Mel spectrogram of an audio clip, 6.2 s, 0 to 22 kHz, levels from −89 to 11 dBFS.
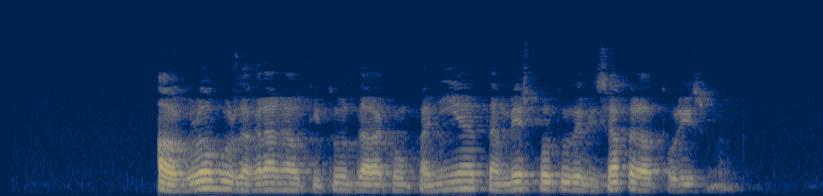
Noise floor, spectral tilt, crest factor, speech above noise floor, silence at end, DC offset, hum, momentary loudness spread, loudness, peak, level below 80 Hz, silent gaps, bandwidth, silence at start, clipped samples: -73 dBFS; -9.5 dB/octave; 20 dB; 48 dB; 0.75 s; under 0.1%; none; 11 LU; -26 LUFS; -8 dBFS; -82 dBFS; none; 5.4 kHz; 1.2 s; under 0.1%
